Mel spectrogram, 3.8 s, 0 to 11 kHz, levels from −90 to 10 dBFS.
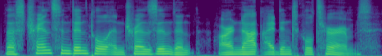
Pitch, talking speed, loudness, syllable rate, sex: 135 Hz, 125 wpm, -18 LUFS, 4.9 syllables/s, male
